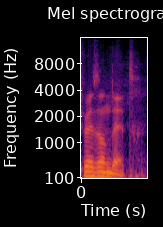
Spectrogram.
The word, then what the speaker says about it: raison d'être: It's our raison d'être, as they say. Did I say that right? – Yes, raison d'être.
